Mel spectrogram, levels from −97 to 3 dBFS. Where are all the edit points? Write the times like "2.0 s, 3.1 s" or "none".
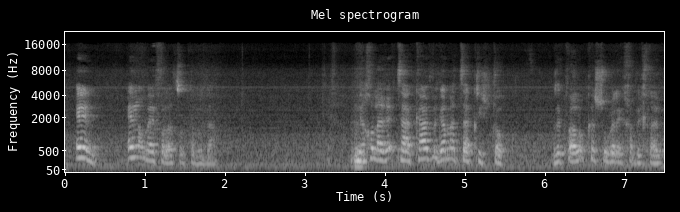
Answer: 4.1 s, 5.1 s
